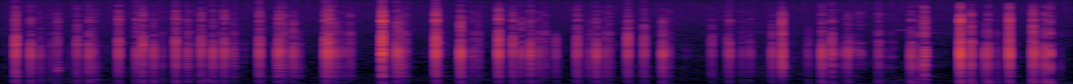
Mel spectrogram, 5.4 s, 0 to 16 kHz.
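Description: A pink plastic paddle hairbrush with a hollow plastic back and handle is tapped and scratched on its back with fingertips and nails close to the mic. The result is a rapid, irregular run of dozens of short, dry plastic clicks and taps centered around 1.3 kHz. Each tap dies away almost instantly, with faint scratchy crackle between them.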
